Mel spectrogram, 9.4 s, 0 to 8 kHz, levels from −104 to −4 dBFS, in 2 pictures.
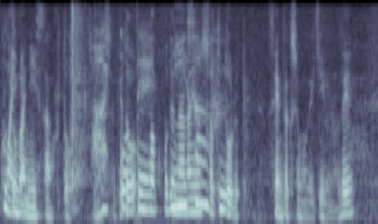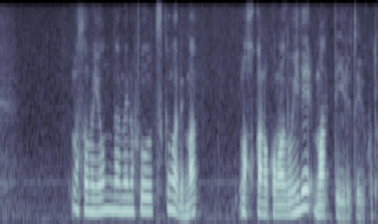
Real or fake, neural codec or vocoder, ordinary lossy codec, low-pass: real; none; Opus, 64 kbps; 7.2 kHz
